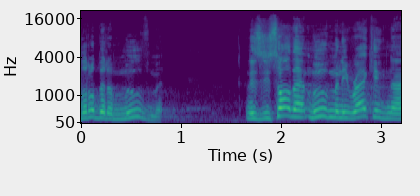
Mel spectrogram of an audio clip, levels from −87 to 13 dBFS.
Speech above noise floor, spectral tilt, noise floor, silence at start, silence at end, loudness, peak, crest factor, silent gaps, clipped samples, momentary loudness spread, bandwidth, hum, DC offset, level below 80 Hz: 39 dB; -4 dB/octave; -67 dBFS; 0 s; 0 s; -28 LUFS; -8 dBFS; 20 dB; none; under 0.1%; 16 LU; 18.5 kHz; none; under 0.1%; -84 dBFS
